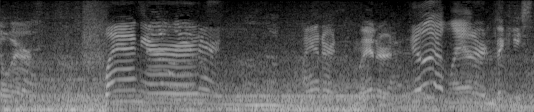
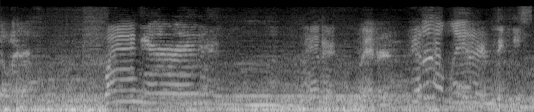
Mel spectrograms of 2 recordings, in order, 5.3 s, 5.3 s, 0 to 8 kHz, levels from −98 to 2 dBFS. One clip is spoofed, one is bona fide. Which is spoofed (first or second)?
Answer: second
